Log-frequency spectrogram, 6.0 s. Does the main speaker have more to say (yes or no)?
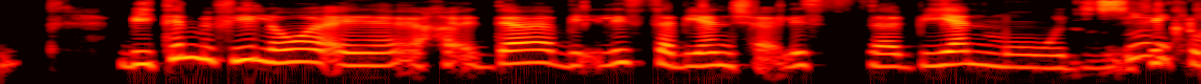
yes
